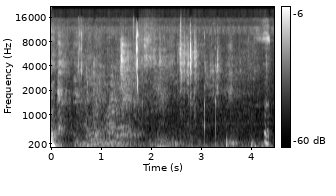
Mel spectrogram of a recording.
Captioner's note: crowd murmuring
